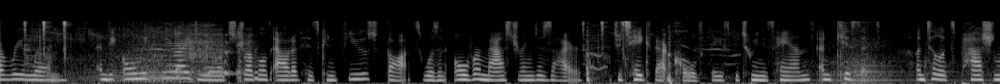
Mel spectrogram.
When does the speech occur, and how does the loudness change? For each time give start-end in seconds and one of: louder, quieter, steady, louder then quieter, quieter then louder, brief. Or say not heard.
0.0-9.9 steady.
